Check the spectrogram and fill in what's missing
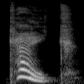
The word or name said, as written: cake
